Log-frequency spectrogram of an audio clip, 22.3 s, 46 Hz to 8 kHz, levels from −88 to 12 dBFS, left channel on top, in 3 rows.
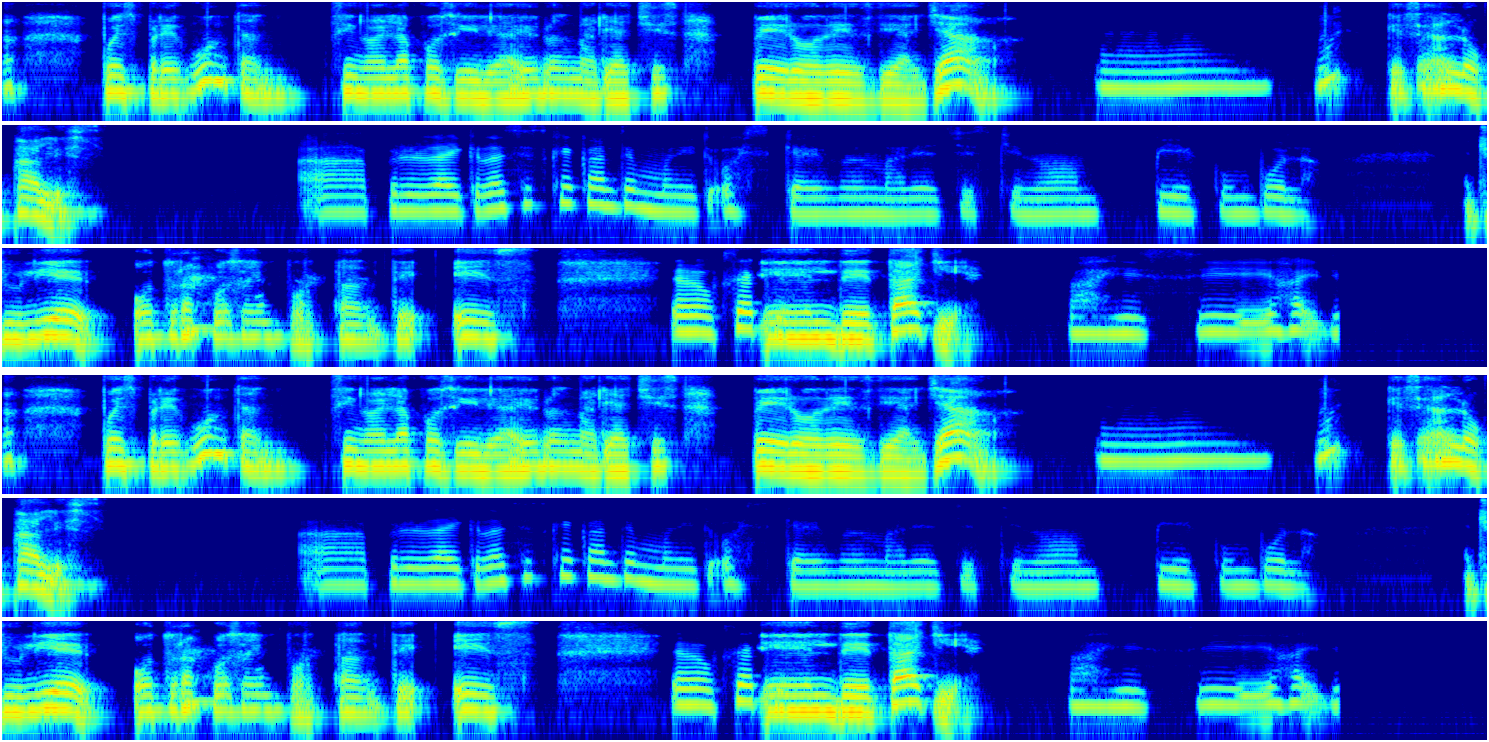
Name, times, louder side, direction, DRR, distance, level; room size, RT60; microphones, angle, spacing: voice 1, 0.0-5.0 6.6-7.8 14.7-18.1 18.6-19.7, equal, 10° right, 3.3 m, -30 dB
voice 2, 5.5-6.3 7.1-7.3 7.6-7.8 8.9-12.9 13.2-14.0 15.8-15.9 16.3-16.4 18.2-18.8 20.2-21.5, left 1 dB, 65° left, 6.5 m, -38 dB
head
